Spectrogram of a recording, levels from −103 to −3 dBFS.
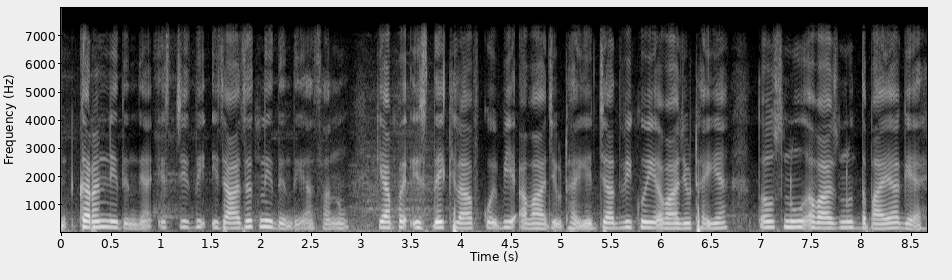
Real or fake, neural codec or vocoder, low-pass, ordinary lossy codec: real; none; 7.2 kHz; none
